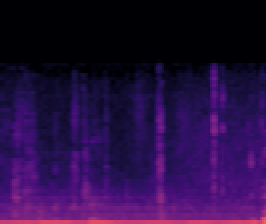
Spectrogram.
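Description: A steady low electrical hum with a few faint, irregular clicks from handling and a brief low murmur.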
